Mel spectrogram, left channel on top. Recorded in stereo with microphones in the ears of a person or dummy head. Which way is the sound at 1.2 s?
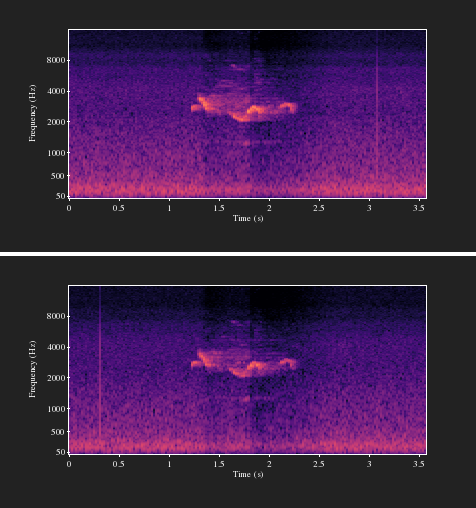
15° left (ahead or behind).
